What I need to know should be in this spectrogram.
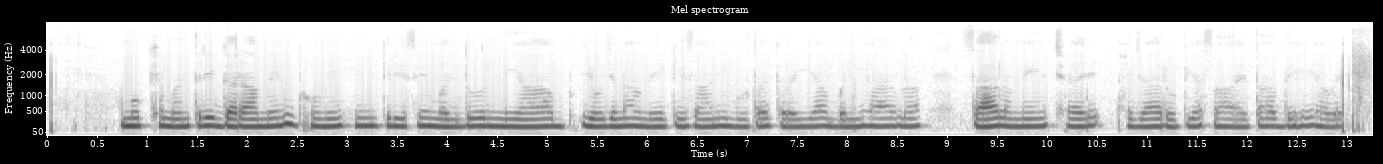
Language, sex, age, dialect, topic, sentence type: Chhattisgarhi, male, 25-30, Northern/Bhandar, banking, statement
